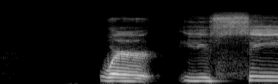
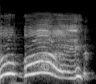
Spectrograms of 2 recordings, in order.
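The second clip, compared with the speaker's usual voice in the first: high, loud, hammed-up thrilled disbelief; mock giddy amazement; 9 dB louder than usual. Friend mimicking his first-touch reaction, mock thrilled. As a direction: play it as overjoyed disbelief. Playfully voices the thrilled boy.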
